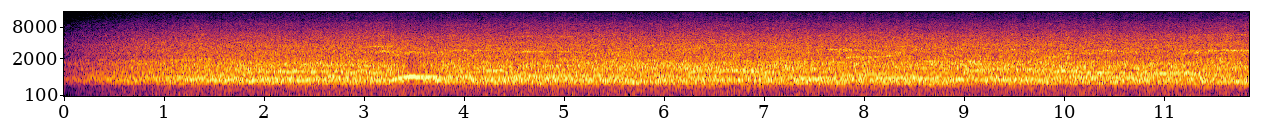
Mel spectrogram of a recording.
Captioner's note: wild applause and cheering for 17 seconds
